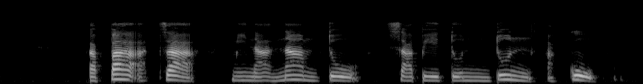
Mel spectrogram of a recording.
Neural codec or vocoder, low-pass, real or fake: none; 7.2 kHz; real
